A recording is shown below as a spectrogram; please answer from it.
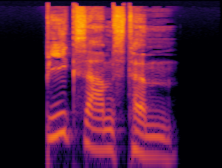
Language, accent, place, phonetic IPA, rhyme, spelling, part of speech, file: German, Germany, Berlin, [ˈbiːkzaːmstəm], -iːkzaːmstəm, biegsamstem, adjective, De-biegsamstem.ogg
- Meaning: strong dative masculine/neuter singular superlative degree of biegsam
